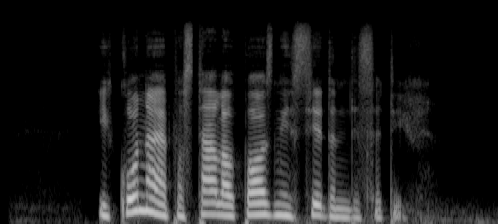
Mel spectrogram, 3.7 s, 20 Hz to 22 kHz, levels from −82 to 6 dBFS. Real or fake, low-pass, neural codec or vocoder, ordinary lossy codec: fake; 14.4 kHz; codec, 32 kHz, 1.9 kbps, SNAC; none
